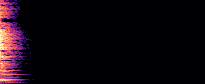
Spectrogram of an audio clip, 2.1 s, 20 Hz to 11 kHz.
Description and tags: Dirty Tony Cowbell Mx 036
This is Tony's nasty cheap cowbell. The pack is conceived to be used with fruity's FPC, or any other drum machine or just in a electronic drumkit. ENJOY
cowbell, dirty, drum, drumkit, pack, realistic, tonys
